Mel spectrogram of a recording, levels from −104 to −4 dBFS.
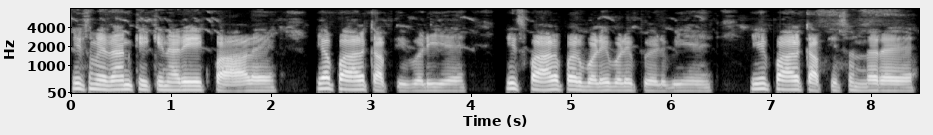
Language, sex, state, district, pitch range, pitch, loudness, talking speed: Hindi, male, Bihar, Lakhisarai, 115-155 Hz, 135 Hz, -16 LUFS, 205 wpm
